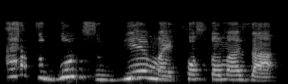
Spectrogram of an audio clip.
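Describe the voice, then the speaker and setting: A woman's voice: a little high, lively intonation, normal speed, highs cut off. A woman with a Nigerian accent giving informal business advice, emphatic and repeating phrases for stress.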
